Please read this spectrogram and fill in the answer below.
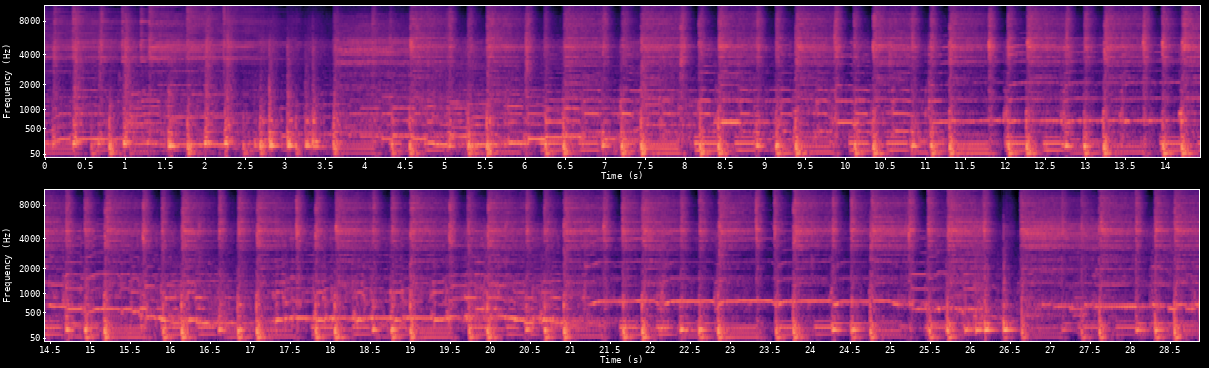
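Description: Small band playing an instrumental: a drum kit keeps a steady beat under an electric bass line, while an electric guitar plays a slow lead of long held notes that slide from one pitch to the next.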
